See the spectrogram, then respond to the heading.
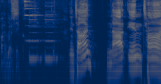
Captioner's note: time buzzer beeping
